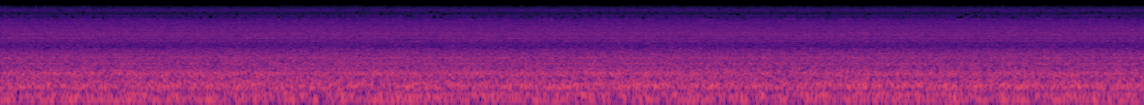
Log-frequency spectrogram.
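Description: Aircraft engines idle with a steady low rumble.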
